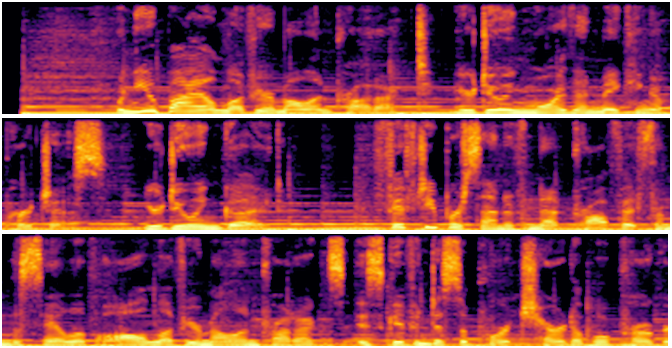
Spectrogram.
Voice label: COMMERCIAL; Love Your Melon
